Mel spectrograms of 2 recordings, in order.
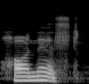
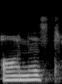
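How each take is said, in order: First: The word begins with an audible H sound. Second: The word begins with a silent H. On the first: The speaker calls it wrong. "You're not supposed to say" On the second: The speaker calls it right. "Instead we say"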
